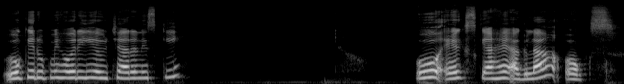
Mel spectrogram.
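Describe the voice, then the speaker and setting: A high-pitched woman with a Hindi accent gives a beginner's phonics lesson. She speaks slowly, spelling out each word one letter at a time. Then she poses a question and answers it herself. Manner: spells words letter by letter, asks and answers her own questions. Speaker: English teacher.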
